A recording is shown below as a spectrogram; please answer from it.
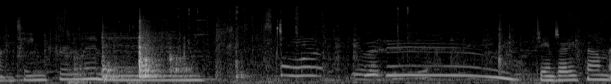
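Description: A person's voice making wordless sounds: a held note about a second in, short notes, then a long note that slides downward near five seconds. Among them are a few sharp clicks of metal clothes hangers on a rack.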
